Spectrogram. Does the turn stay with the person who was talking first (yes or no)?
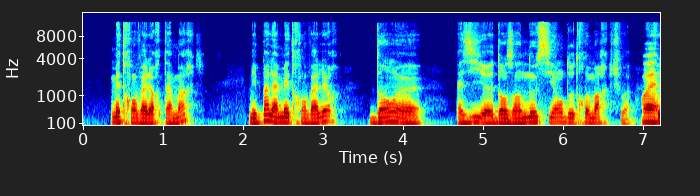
yes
